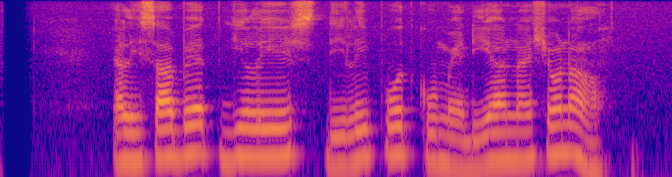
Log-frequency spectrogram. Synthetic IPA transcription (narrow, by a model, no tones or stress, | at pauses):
ʔɛlisabɛt̪̚ɡilisdiliput̪̚kumɛdianasional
